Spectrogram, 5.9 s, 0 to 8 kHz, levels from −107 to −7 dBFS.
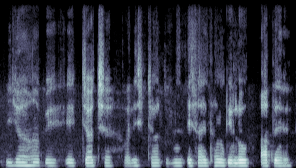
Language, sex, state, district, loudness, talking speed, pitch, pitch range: Hindi, male, Uttar Pradesh, Etah, -27 LUFS, 150 wpm, 135 Hz, 130-135 Hz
